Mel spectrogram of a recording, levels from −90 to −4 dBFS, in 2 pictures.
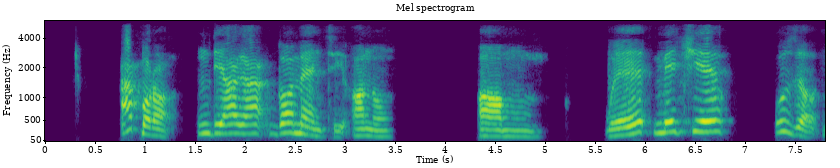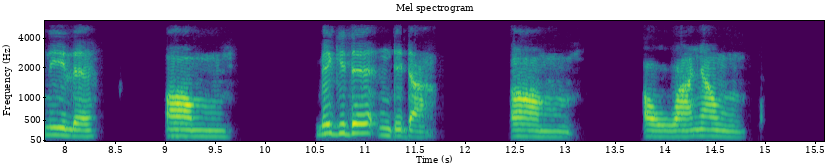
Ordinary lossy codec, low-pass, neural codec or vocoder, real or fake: AAC, 32 kbps; 5.4 kHz; codec, 16 kHz, 8 kbps, FreqCodec, smaller model; fake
